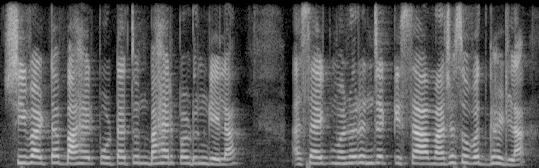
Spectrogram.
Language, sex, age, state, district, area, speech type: Marathi, female, 18-30, Maharashtra, Nanded, rural, spontaneous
